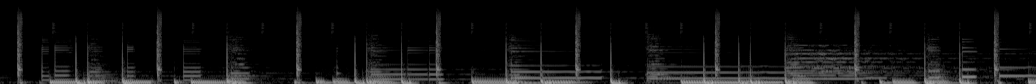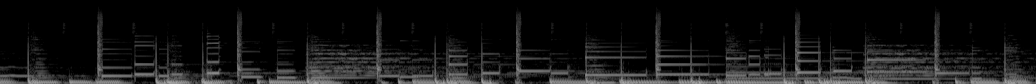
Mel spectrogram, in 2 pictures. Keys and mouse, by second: 0.9 click, 1.7 click, 4.1 click, 7.2 click, 8.9 shift+a, 12.8 click, 13.8 click, 16.0 middle click, 16.9 middle click, 17.7 middle click, 20.1 click.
